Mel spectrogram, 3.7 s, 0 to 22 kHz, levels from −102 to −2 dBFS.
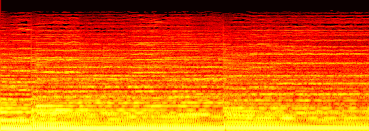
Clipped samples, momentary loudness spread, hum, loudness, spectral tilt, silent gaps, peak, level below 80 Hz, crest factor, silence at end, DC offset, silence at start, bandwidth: under 0.1%; 4 LU; none; -20 LUFS; -5.5 dB/octave; none; -6 dBFS; -20 dBFS; 12 dB; 0 s; under 0.1%; 0 s; 12.5 kHz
